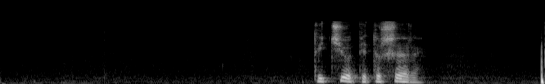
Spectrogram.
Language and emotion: Russian, angry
